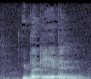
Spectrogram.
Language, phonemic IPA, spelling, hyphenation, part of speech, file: German, /ˌyːbɐˈɡeːbən/, übergeben, über‧ge‧ben, verb, De-übergeben.ogg
- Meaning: 1. to hand over 2. to vomit, to throw up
